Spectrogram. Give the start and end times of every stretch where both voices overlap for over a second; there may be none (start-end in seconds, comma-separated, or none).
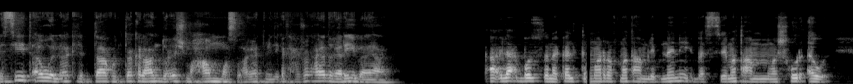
none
